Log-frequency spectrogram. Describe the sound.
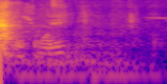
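A person gives a single loud, rough bark-like yelp, imitating a dog. It starts abruptly and fades into a brief trailing voiced sound; otherwise quiet.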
